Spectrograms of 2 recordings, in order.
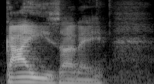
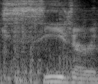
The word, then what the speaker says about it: Caesar: won them um and the truth is that's how you would say the name it would not be Caesar the way we say it today close it wouldn't exactly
